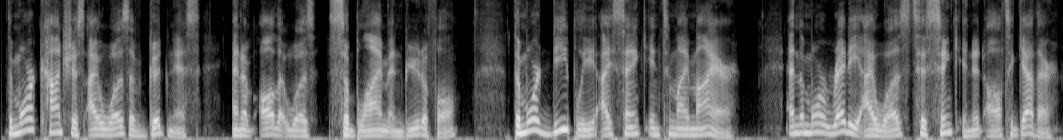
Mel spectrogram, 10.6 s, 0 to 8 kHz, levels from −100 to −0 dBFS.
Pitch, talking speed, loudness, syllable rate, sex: 130 Hz, 190 wpm, -21 LUFS, 5.1 syllables/s, male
